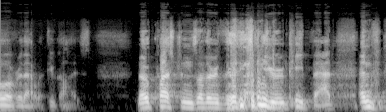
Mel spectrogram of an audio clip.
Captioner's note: laughs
